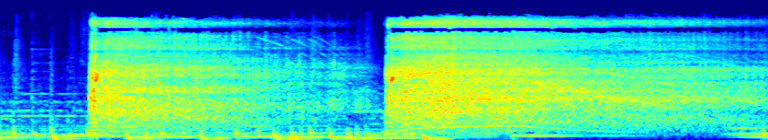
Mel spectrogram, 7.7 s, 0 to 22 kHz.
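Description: Okatz JS100-QL 750 W top-handle jigsaw motor and blade running with no load. It switches on suddenly about a second in, cuts off briefly just before the four-second mark, then starts again and keeps running, easing off a little in level after each start.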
